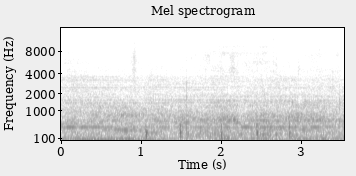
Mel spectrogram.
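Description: Footsteps climb stone stairs.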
